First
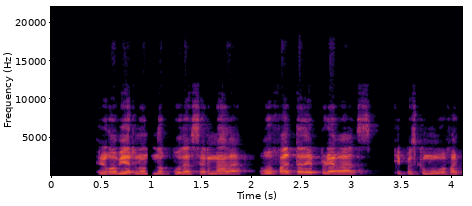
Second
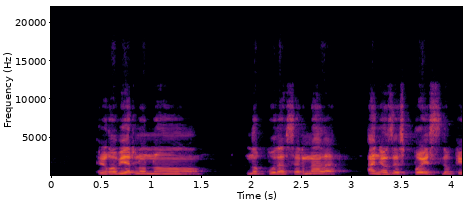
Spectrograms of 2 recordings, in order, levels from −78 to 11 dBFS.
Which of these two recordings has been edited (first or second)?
first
